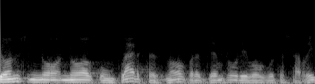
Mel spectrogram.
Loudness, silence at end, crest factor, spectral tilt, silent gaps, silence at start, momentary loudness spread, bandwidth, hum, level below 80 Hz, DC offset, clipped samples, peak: -20 LUFS; 0 s; 18 dB; -13 dB/octave; none; 0 s; 8 LU; 2.6 kHz; none; -38 dBFS; under 0.1%; under 0.1%; 0 dBFS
